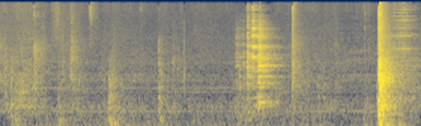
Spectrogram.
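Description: A bowl is taken out from among the dishes in a home kitchen. Several light clinks and scrapes of crockery and utensils are heard close by, ending in one sharper, louder clatter, with no talking.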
